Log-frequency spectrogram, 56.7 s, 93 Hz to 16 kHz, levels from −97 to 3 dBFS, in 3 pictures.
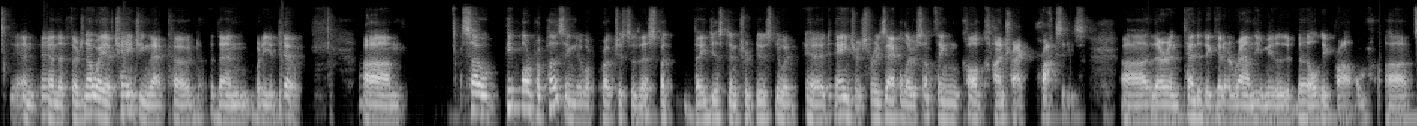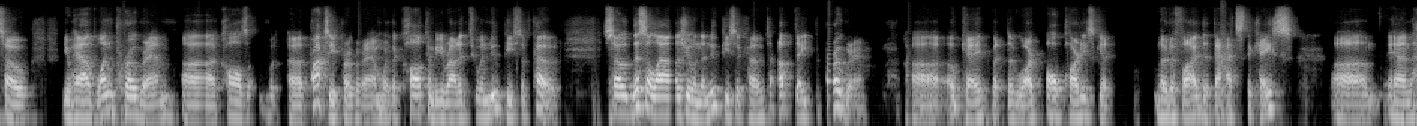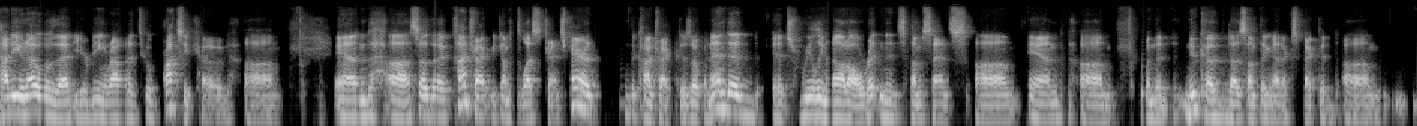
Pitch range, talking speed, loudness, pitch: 120-155 Hz, 150 wpm, -23 LUFS, 135 Hz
